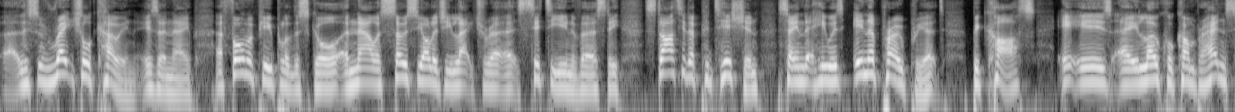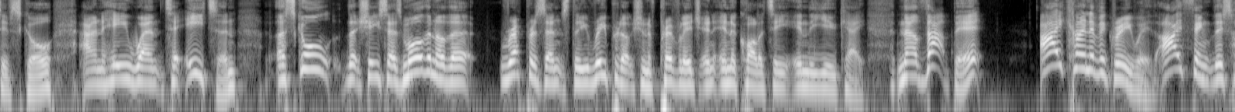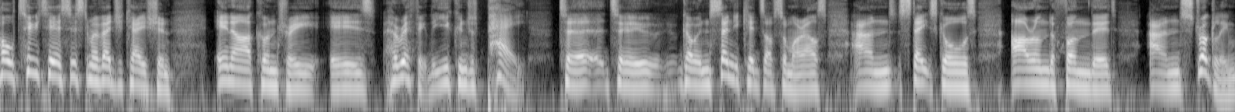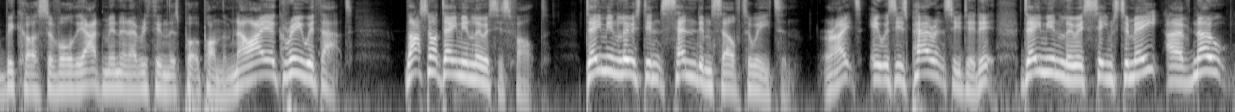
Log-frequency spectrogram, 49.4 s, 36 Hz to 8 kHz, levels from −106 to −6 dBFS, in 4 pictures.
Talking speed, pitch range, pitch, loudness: 180 wpm, 125-195 Hz, 150 Hz, -23 LUFS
